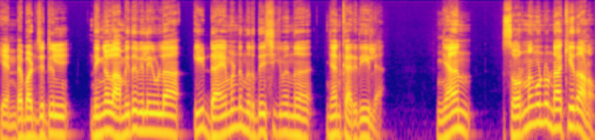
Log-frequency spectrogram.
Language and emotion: Malayalam, angry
